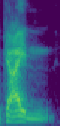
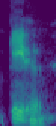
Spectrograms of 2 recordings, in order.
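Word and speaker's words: Gaiden: was became learned and found out it's pronounce giden and not gayen but it wasn't even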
